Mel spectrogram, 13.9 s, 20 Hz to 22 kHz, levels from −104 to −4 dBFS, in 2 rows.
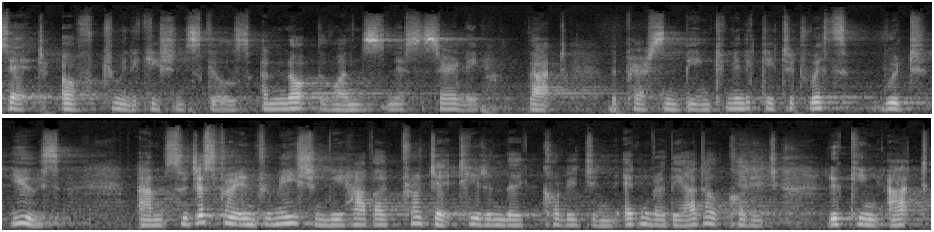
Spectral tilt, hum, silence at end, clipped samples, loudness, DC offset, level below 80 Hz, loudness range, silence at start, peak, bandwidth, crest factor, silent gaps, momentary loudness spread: -3 dB/octave; none; 0 s; under 0.1%; -37 LUFS; under 0.1%; -76 dBFS; 4 LU; 0 s; -14 dBFS; over 20 kHz; 24 dB; none; 11 LU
